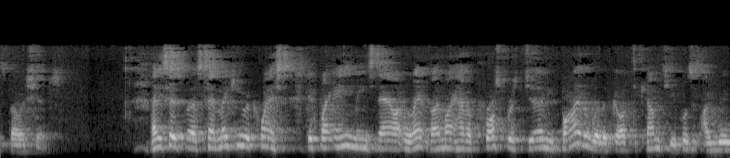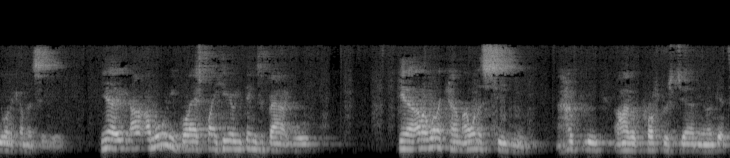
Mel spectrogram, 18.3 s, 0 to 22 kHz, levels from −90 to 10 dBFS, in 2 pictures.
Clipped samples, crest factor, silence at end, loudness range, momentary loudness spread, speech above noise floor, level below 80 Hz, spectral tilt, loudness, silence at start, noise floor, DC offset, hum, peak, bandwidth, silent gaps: under 0.1%; 18 dB; 0 s; 3 LU; 9 LU; 36 dB; -78 dBFS; -4 dB/octave; -26 LUFS; 0 s; -62 dBFS; under 0.1%; none; -8 dBFS; 8 kHz; none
